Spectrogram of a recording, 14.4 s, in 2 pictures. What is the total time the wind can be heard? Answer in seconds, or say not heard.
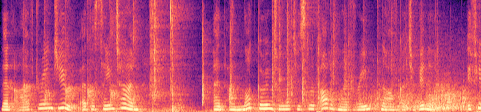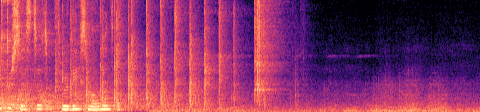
14 s.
